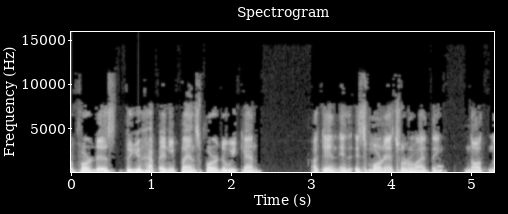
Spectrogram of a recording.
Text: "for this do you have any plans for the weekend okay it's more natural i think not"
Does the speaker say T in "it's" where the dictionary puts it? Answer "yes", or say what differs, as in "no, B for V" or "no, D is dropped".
yes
